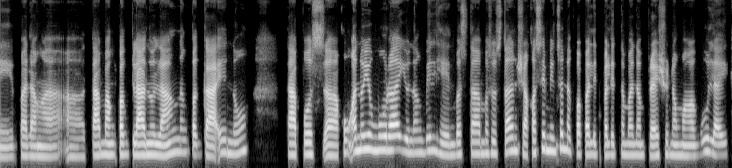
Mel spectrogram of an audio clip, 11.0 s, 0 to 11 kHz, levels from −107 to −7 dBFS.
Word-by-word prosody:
eh, 145 +1 -5
para 165 0 -1
nga, 155 -1 -1 0.2
ah, 150 0 -7 0.2
tamang 180 +1 +2
pagplano 180 0 +4
lang 175 +3 +2
ng 215 +1 -10
pagkain, 180 +3 +3
‘no? 215 +6 -4 0.6
Tapos, 185 +1 +1
ah, 170 -1 +4
kung 210 - -3
ano 240 +2 +4
‘yong 260 -1 +2
mura, 250 0 +4
‘yon 220 -3 -4
ang 210 0 -6
bilhin, 215 -8 -3
basta 195 +1 -1
masustansya, 205 +4 -1
kasi 230 +6 0
minsan, 240 +3 -1
nagpapalit-palit 180 -3 -1
naman 180 -1 -2
ng 175 - -4
presyo 170 +3 +1
ng 170 -1 -3
mga 165 -1 -1
gulay. 195 -5 -1
185 Hz, 165 wpm, -22 LUFS, 170-215 Hz, 0.6 s, pagplano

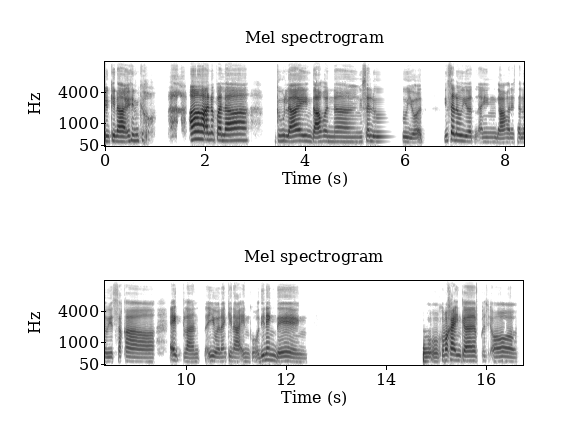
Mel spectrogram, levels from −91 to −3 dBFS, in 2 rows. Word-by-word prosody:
'yong 225 - -3
kinain 225 +3 +3
ko, - - -11 0.9
ah, 310 +2 +10
ano 290 - 0
pala 265 0 +4 0.6
gulay, 235 +1 +3
yung 220 - -13
dahon 215 +2 +3
ng 205 -1 -6
saluyot, 215 -4 -8 0.4
'yong 240 - -11
saluyot 245 -6 0
'yong 200 -1 -13
dahon 185 +1 -3
ng 185 - -21
saluyot 185 -2 -10
saka 200 -1 -6 0.8
eggplant, 170 -7 -2 0.2
ayun 185 -3 -7
ang 185 - -5
kinain 175 -2 -6
ko, 185 - -17
dinengdeng. 190 -8 -2 2.4
Oo, 185 0 -8
kumakain 230 0 +3
ka 205 - +2 0.3
fresh, 205 - -22
oo. 185 -2 -6
210 Hz, 105 wpm, -23 LUFS, 190-235 Hz, 2.4 s, ah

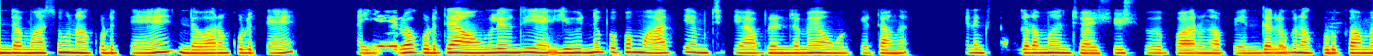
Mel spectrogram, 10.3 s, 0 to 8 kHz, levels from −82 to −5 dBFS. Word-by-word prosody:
இந்த 185 0 +4
மாசம் 195 +2 +2
நான் 185 0 0
குடுத்தேன். 180 +1 -1 0.2
இந்த 180 -3 +2
வாரம் 180 +2 +1
குடுத்தேன். 185 +1 -2 0.5
ரூ.5௦௦௦ 180 +3 +1
குடுத்தேன். 195 +2 +3
அவுங்களே 190 +2 +3
வந்து 205 +2 +2
ய - - +2 0.3
என்ன 205 +4 +3
பாப்பா 220 0 -2
மாத்தி 190 +4 -1
அனுப்புச்சுட்டியா? 190 -2 -3
அப்பிடின்றமாரி 180 +1 +1
அவுங்க 175 -1 0
கேட்டாங்க. 175 -1 -1 0.5
எனக்கு 195 0 -3
சங்கடமா 190 - 0
இருந்துச்சு. 185 -2 0
ஐயய்யோ! 180 +2 -5
பாருங்க. 170 0 +2
அப்ப 175 - -16
எந்த 170 +2 0
அளவுக்கு 190 +2 0
நான் 185 -1 -2
குடுக்காம 180 0 +1
185 Hz, 170 wpm, -18 LUFS, 180-195 Hz, 0.5 s, இந்த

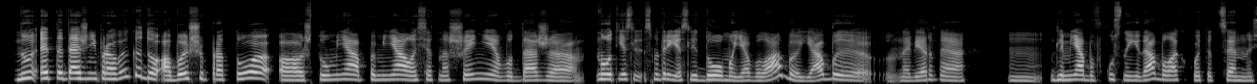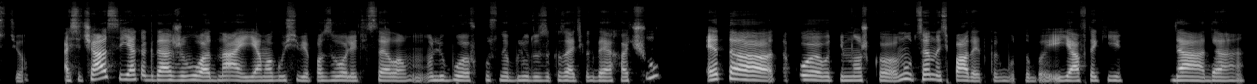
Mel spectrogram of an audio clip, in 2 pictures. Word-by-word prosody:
Ну, 275 +6 +3
это 280 0 +6
даже 275 0 +6
не 265 - -1
про 255 -1 +4
выгоду, 305 - +1
а, - - +6
больше 255 +5 +2
про 225 -1 0
то, 265 +5 +4
э, 200 -1 +3
что 215 +2 -3
у - - -2
меня 230 -1 +2
поменялось 215 -1 +1
отношение 225 +2 -2
вот 185 -1 -7
даже 190 -3 -1
Ну, 240 - +3
вот 240 0 +3
если, 240 0 -3
смотри, 240 -1 -2
если 205 +2 -1
дома 205 0 +1
я 180 +1 -2
была 180 0 +1
бы, 180 - -3
я 170 +5 0
бы, 210 -7 -2
н - - -15
наверное, 185 +1 -3 0.4
м, 180 -3 -9
для 210 0 -1
меня 220 +1 +5
бы 200 -1 -7
вкусная 210 -1 -7
еда 195 +6 +2
была 210 -3 -1
какой-то 195 -2 -9
ценностью. 185 -2 -6 0.3
А - - -2
сейчас 325 - +3
я, 225 -1 +2
когда 200 -2 +1
живу 195 +1 -2
одна, 190 +2 +2
и 175 - 0
я 180 +1 0
могу 185 +1 -4
себе 180 -2 -7
позволить 180 0 -5
в - - -23
целом 175 -2 -4
любое 190 -1 -3
вкусное 190 0 -10
блюдо 180 0 -7
заказать, 175 0 -5
когда 175 0 -6
я 175 - -1
хочу 180 - -5 0.5
это 220 -5 +6
такое 195 +2 0
вот 185 -1 -6
немножко 185 -1 -4
ну, 255 +2 -2
ценность 235 -3 -2
падает 180 -5 +2
как 170 -1 -14
будто 165 -1 -14
бы. 155 +1 -10
И - - -3
я 175 -1 +3
в - - -18
такие... 185 0 -7 0.5
Да, 185 -2 +3
да. 175 0 -4
195 Hz, 180 wpm, -22 LUFS, 180-225 Hz, 0.5 s, это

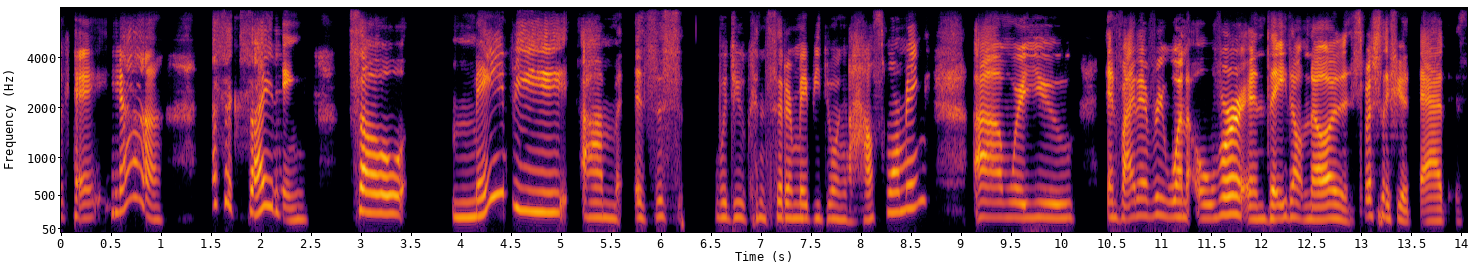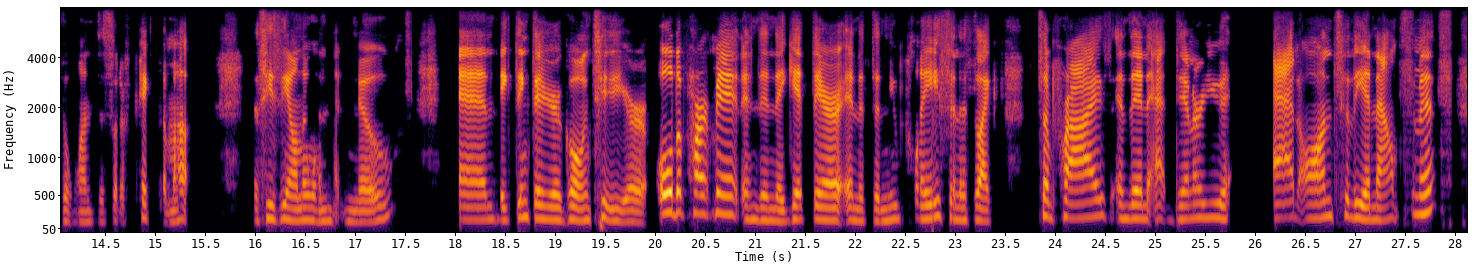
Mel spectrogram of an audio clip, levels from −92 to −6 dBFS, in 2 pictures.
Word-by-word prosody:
Okay, 205 -2 0
yeah. 290 - -2 0.5
That's 375 +2 -8
exciting. 275 - -1 0.4
So, 260 -3 +2 0.5
maybe, 275 - 0 0.2
um 200 -1 -4 0.2
is 195 -3 -5
this 215 -1 -9 0.4
would 200 -1 -9
you 200 - -8
consider 195 +1 -5
maybe 190 0 -2
doing 180 -1 -10
a - - -7
housewarming, 270 - -2 0.5
um, 200 -1 +2
where 200 -1 0
you 195 0 -2 0.3
invite 200 0 +2
everyone 215 -2 +1
over 230 +7 +5
and 180 0 +2
they 185 +1 +5
don't 200 -4 -3
know, 175 +1 +5
and 185 -3 +2
especially 215 +9 -2
if 185 - -3
your 160 -4 0
dad 155 +2 +2
is 150 -1 -26
the 155 - -12
one 140 +2 -10
to 140 - -17
sort - - -12
of - - -15
pick - - +3
them - - -9
up, - - -1 0.6
'cause - - -7
he's 185 -3 0
the 180 -2 +3
only 160 +1 -1
one 155 -2 -9
that - - -15
knows, 145 +6 -4 0.7
and 170 0 +5
they 160 - +8
think 205 +1 +2
that 185 -1 +5
you're 170 -1 0
going 165 -1 0
to 200 - -2
your 150 -2 -2
old 270 +1 +6
apartment, 250 -2 +4
and 175 -1 -3
then 160 -1 -3
they 150 -2 0
get 170 +2 +3
there 165 -2 +5
and 160 -2 -1
it's 155 +1 -11
a 155 - -3
new 165 +4 -10 0.2
place 185 +4 0
and 180 -4 -4
it's, 165 - -10
like, 150 -2 +3 0.4
"Surprise," 205 -1 +2
and 185 -1 -4
then 185 -1 +5
at 185 -3 -2
dinner, 180 +2 -2
you 195 -2 -4 0.5
add 200 +2 +5
on 190 +3 -2
to 225 0 -8
the 195 -2 +2
announcements 245 - 0
190 Hz, 175 wpm, -23 LUFS, 170-220 Hz, 0.7 s, they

